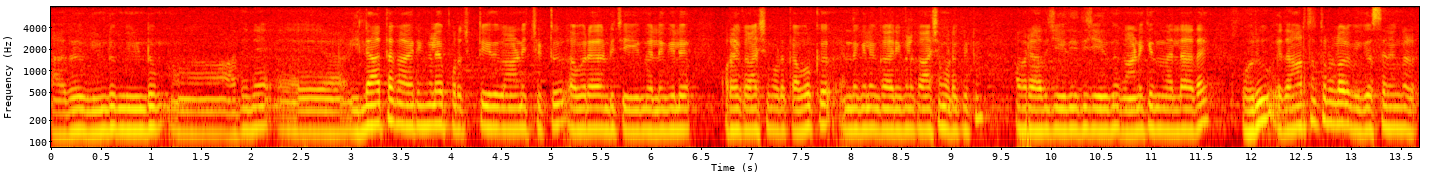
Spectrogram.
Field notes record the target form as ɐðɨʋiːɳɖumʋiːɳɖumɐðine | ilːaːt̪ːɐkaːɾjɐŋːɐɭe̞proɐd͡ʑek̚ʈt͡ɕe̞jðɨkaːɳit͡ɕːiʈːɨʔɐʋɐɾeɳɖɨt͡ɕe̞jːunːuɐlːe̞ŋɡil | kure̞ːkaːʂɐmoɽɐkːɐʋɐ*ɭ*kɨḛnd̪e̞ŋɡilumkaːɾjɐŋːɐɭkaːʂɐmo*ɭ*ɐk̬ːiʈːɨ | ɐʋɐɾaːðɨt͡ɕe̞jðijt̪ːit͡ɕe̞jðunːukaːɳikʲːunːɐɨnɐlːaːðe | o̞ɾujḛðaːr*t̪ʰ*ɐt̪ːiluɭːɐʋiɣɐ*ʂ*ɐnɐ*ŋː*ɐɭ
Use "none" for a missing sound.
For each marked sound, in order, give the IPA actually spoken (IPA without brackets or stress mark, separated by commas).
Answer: r, ɽ, t̪ʰ, s, ŋː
